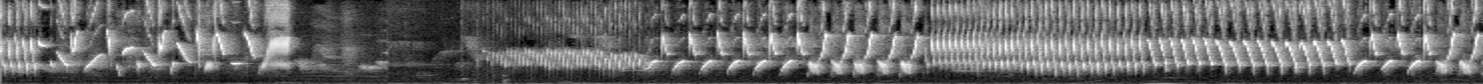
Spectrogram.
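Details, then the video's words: Panda canary song, cengkok mewah style, for baiting and training other canaries: fast chirps, a pause, a soft buzzy tone, then descending whistles building into a long intense trill and more sweeping notes. "Pancingan Suara Burung Kenari Panda Cengkok Mewah! Ampuh Buat Memancing Maupun Melatih Kenari Lain"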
